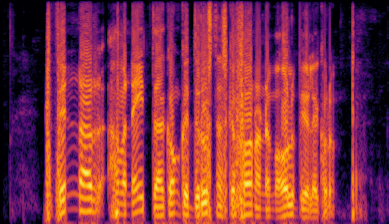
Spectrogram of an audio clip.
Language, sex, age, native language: Icelandic, male, 18-19, Icelandic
